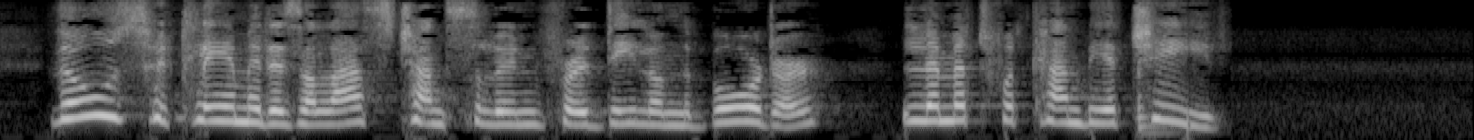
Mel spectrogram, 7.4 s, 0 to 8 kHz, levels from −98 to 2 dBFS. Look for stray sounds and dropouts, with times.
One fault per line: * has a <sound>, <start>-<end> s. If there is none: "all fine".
all fine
